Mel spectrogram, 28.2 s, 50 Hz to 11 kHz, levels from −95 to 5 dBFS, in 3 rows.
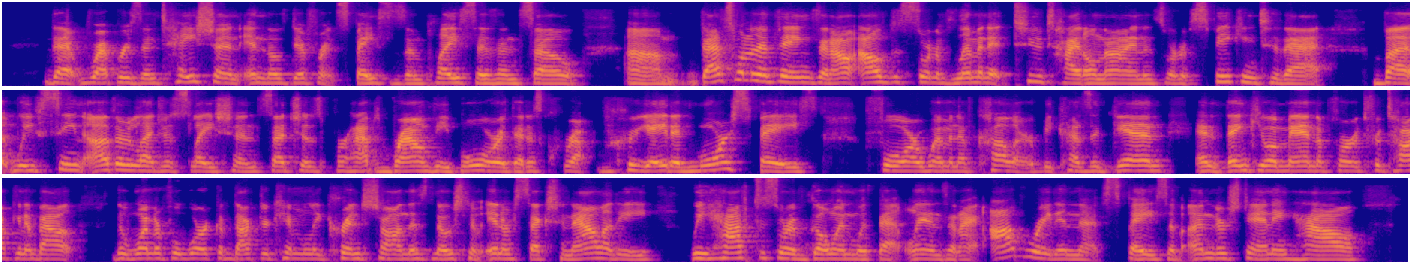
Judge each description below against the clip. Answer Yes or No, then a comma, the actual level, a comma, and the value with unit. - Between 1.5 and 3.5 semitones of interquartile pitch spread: Yes, average, 2.9 semitones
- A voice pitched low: No, medium, 185 Hz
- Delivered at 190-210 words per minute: Yes, average, 200 wpm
